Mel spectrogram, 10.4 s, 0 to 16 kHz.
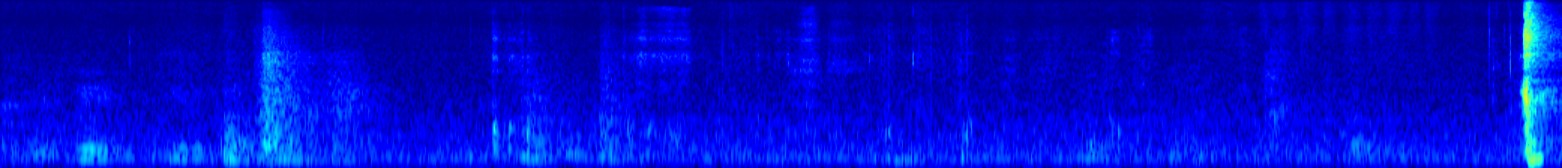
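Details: Infant aged 3 weeks and 2 days, relaxing with his father: quiet room sounds followed by one abrupt, loud burst at the end, a single sneeze.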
